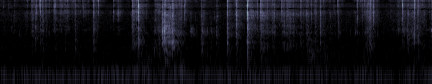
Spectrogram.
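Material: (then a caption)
Soap. A palm-sized solid olive green soap bar, held in the hand, is shaved with a metal utility knife blade, producing long curled shavings. Soft, crisp scraping and light ticking cuts sound over a quiet, steady low rumble, with a couple of brighter, sharper scrapes standing out near the middle.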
